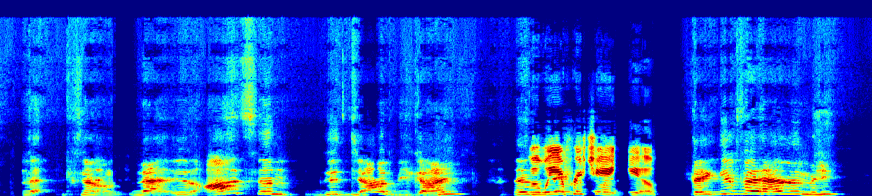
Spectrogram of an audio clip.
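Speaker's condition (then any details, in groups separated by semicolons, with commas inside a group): Cerebral palsy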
